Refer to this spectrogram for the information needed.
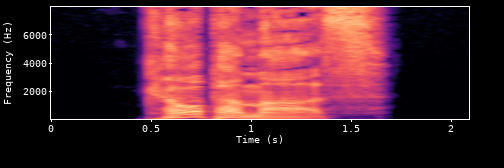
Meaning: body size
- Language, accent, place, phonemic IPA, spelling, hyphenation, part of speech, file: German, Germany, Berlin, /ˈkœʁpɐˌmaːs/, Körpermaß, Kör‧per‧maß, noun, De-Körpermaß.ogg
